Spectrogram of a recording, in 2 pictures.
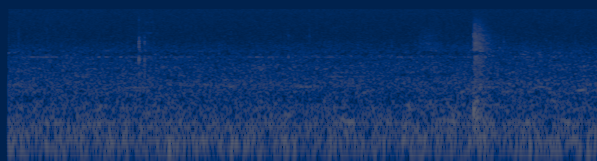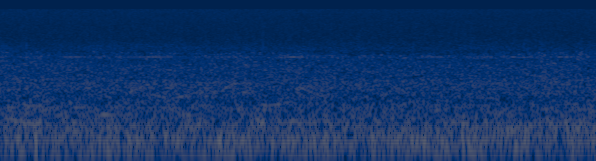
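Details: A steady low rumble of traffic with a couple of brief clicks and thumps, and no animal voice.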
